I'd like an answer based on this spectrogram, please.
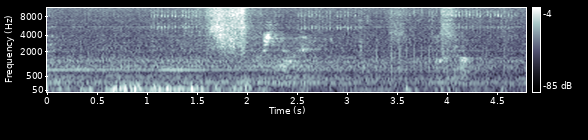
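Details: Teddy, a sleeping pet cat, snores in low rumbling bursts clustered in the first second and a half, then fades to a soft murmur, with a television voice talking in the background throughout.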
